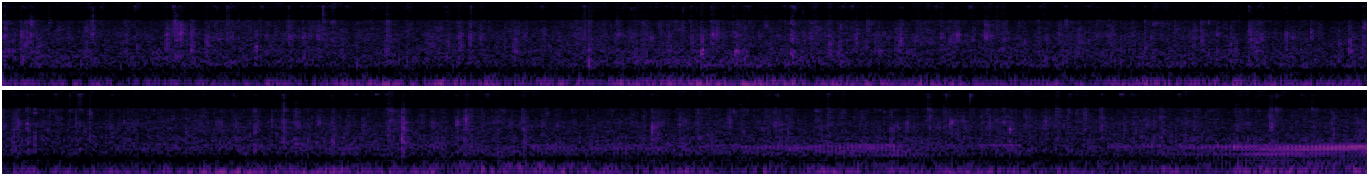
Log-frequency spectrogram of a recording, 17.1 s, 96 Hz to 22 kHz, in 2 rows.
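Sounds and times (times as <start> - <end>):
steady rain falling: 0.0 - 17.0.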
